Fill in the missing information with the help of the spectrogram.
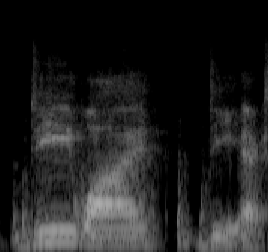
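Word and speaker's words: dy/dx: d dx, first of all, of y, we write as this, and we say it dy dx. That's how we actually pronounce that statement.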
